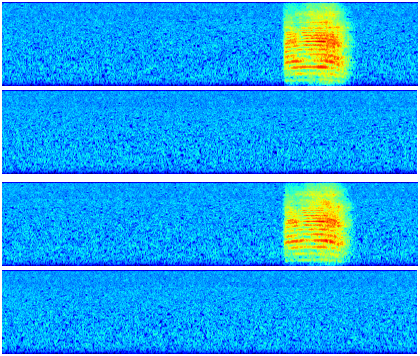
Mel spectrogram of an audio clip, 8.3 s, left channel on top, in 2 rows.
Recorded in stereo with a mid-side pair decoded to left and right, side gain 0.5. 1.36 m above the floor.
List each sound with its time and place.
2.8 s a cat meowing: 50° left, 3 m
